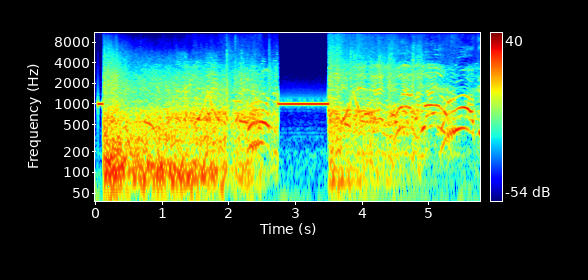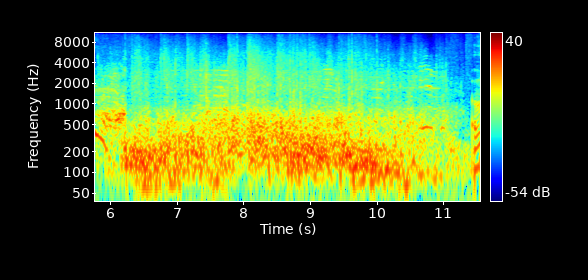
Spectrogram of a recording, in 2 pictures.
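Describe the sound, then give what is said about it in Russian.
Repeated sharp bangs and blasts of gunfire and explosions crackle through a loud, crowded street scene in central Minsk at night with shouting voices, briefly cut by a steady electronic beep before the chaotic noise resumes. “Хотя в центре Минска все равно была слышна и стрельба, и взрывы.”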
